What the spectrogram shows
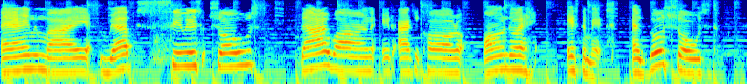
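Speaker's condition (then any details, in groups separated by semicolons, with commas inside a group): Down syndrome; present from birth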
